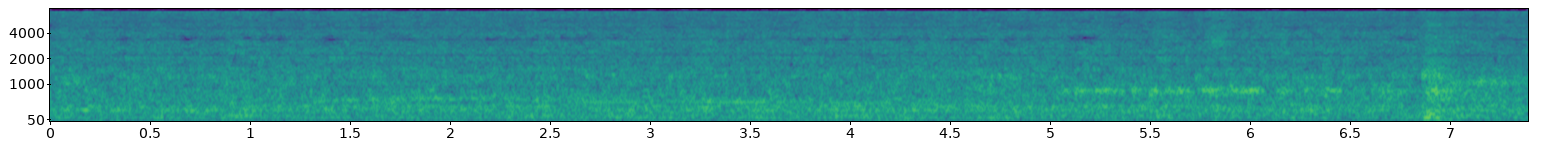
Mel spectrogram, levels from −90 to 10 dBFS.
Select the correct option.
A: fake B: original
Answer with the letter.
A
